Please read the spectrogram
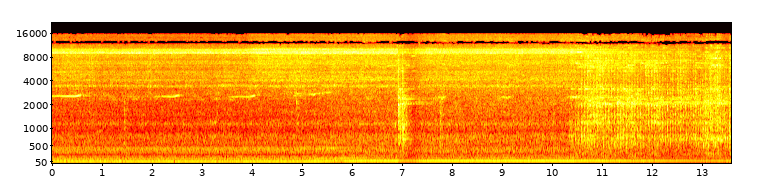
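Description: Truck-mounted borewell drilling rig drilling: a steady mechanical drone with hammering, and its pitch shifts about five seconds in. There is a short sharp knock about seven seconds in, and a rougher, noisier rushing joins about ten seconds in as slurry flushes from the bore.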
